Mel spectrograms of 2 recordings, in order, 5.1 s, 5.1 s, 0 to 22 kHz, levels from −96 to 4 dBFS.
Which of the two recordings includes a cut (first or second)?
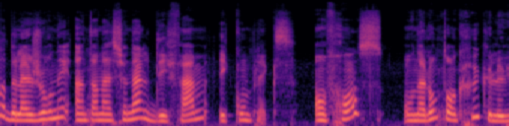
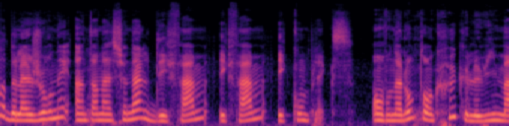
second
